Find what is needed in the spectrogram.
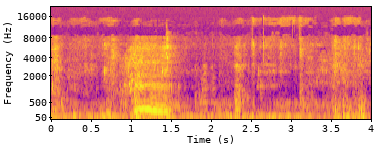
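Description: Golden retriever giving one short whine that falls in pitch, about a second in, amid faint small clicks and rustling.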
